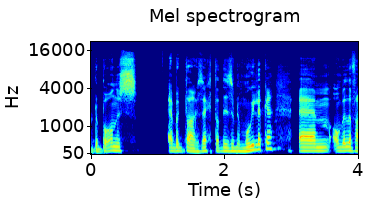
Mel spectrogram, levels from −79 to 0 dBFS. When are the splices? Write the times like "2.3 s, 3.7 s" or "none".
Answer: 1.4 s, 2.2 s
